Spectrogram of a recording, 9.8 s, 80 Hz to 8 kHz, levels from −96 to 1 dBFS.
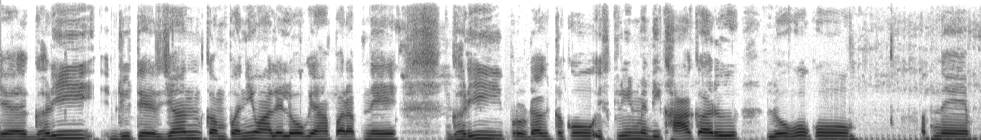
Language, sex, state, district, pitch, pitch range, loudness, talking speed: Hindi, male, Chhattisgarh, Korba, 165 Hz, 155-175 Hz, -19 LUFS, 110 wpm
